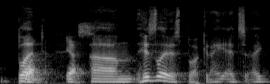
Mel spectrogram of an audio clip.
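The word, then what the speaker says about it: Blount: One of the things that I see, and I got this from your other buddy, Jeb, was it Blout? Is that how you say his name? Blunt.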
